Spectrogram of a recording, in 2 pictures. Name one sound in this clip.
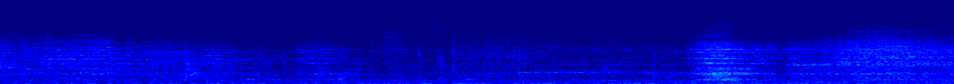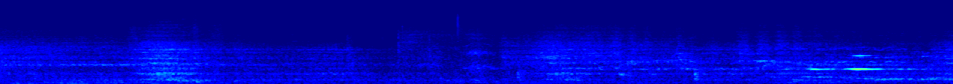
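A saxophone plays a soft, breathy melody.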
